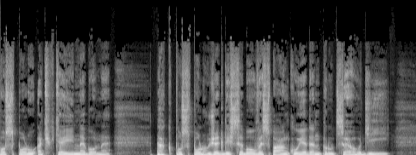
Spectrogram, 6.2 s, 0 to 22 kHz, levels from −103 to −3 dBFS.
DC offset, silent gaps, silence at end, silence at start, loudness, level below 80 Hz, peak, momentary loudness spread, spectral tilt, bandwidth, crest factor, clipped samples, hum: under 0.1%; none; 0.2 s; 0 s; -20 LUFS; -52 dBFS; -4 dBFS; 9 LU; -5 dB/octave; 17 kHz; 16 dB; under 0.1%; none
